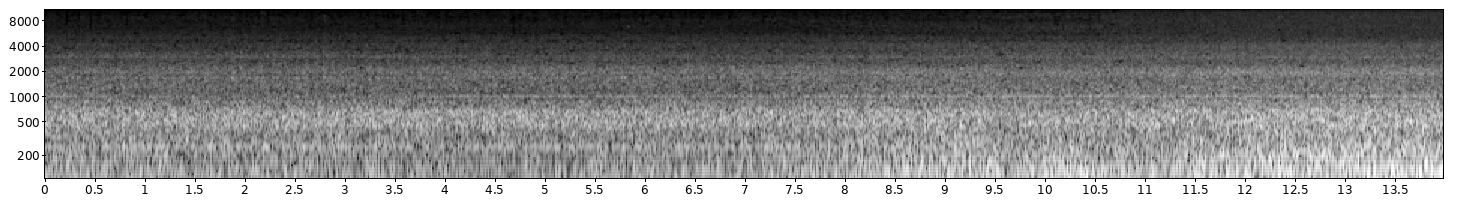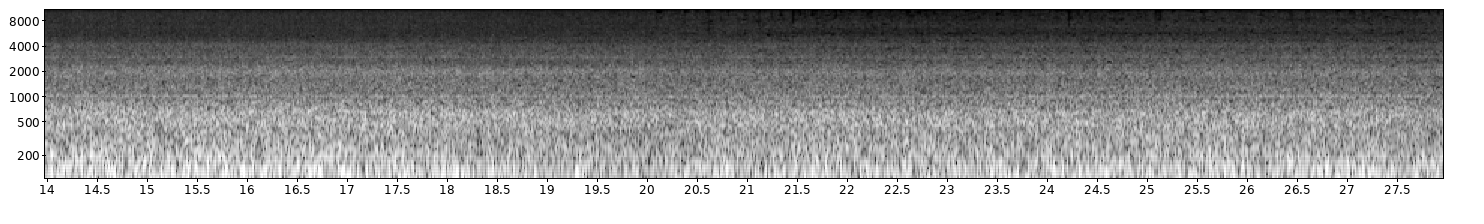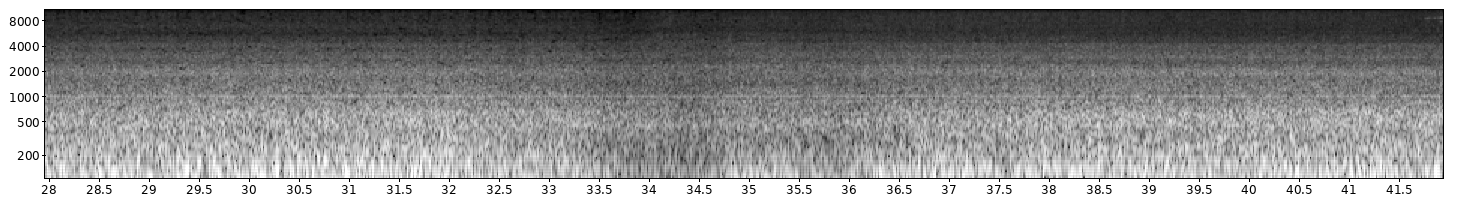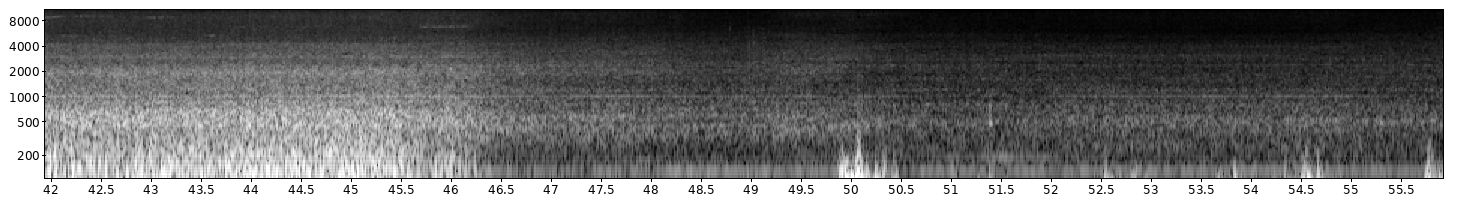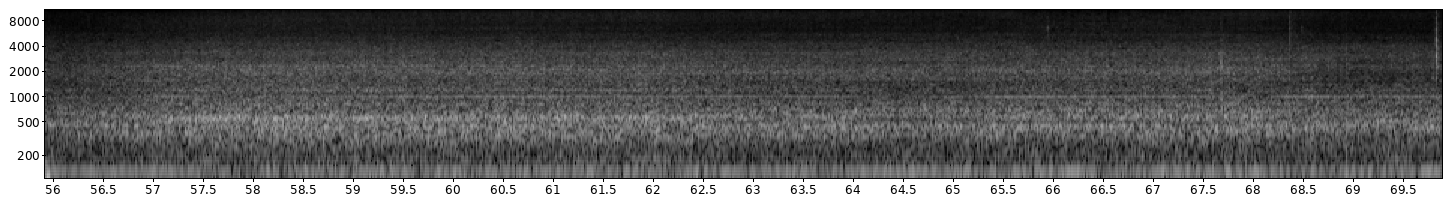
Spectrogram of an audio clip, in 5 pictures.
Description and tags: ventilador de mesa
small indoor air fan, like the ones you put on your desk...
Ventilador, Air, Fan, abanico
